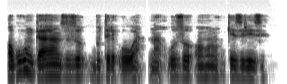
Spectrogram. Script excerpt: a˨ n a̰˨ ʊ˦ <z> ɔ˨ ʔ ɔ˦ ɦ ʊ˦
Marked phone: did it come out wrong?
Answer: no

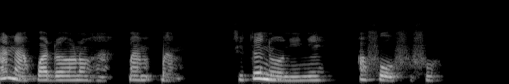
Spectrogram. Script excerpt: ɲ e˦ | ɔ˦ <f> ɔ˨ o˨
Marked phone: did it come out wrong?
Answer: no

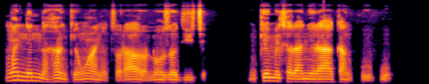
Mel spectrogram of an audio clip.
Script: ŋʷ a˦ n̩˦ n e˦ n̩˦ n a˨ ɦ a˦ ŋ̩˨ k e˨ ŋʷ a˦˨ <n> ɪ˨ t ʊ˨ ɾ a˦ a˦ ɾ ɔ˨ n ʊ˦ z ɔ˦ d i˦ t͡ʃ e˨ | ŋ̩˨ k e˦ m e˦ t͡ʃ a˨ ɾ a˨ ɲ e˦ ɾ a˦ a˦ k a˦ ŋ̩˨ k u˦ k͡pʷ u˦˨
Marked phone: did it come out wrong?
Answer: yes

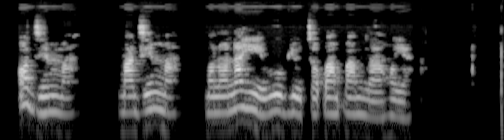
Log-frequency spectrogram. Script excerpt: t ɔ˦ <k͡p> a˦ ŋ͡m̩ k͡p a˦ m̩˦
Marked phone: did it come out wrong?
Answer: no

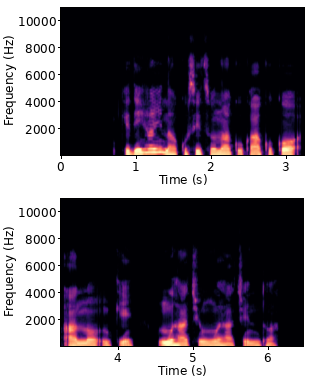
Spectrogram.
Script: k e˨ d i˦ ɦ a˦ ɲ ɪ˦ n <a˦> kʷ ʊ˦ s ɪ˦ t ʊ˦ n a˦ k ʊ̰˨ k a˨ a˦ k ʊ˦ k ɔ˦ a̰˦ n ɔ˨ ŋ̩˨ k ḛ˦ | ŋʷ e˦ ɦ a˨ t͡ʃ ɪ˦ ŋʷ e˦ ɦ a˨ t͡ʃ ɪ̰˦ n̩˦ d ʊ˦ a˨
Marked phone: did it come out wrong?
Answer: yes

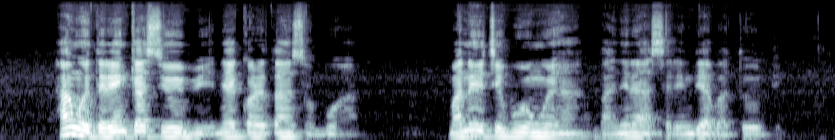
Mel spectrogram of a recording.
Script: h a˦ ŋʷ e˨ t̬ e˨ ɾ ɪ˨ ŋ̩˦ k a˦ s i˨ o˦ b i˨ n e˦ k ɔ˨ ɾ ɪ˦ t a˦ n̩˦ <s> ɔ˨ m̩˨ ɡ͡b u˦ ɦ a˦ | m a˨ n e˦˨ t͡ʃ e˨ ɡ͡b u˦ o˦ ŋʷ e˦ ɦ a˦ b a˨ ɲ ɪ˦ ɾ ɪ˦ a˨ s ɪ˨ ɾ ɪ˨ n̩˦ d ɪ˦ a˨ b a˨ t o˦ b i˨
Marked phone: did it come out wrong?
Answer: no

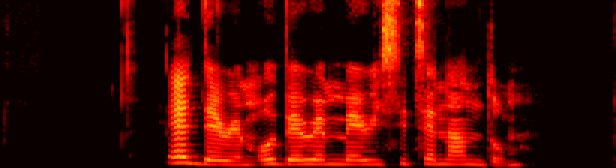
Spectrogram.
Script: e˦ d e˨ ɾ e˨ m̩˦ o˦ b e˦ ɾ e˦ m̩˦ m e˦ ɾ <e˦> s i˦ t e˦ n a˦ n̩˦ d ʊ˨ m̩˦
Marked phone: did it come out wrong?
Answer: yes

